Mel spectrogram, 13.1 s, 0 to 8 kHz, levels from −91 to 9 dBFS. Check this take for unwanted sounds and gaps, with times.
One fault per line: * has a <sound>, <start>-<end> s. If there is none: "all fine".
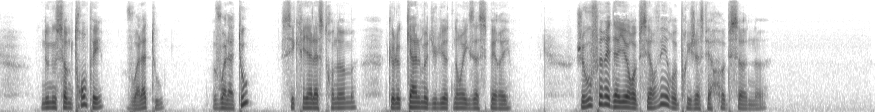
all fine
